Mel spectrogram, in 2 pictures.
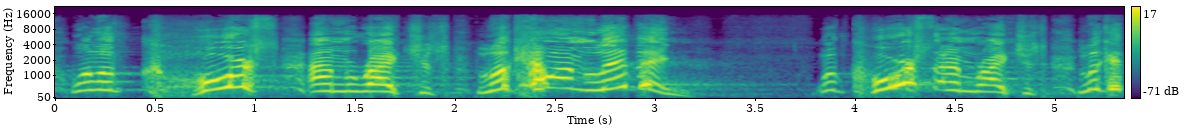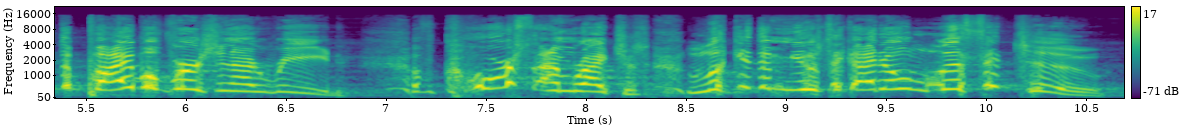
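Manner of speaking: high, loud mock bragging; mock self-righteous boasting. Preacher imitates believers boasting of their righteousness, mock self-righteous. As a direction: boast indignantly, hammed-up and loud.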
